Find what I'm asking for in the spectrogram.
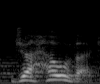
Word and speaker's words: Jehovah: Anytime you see that in your Bible, that is the Hebrew word Yahweh or Jehovah. Jehovah is just a more Latin pronunciation, but Yahweh. In Hebrew, there are no vowels, and so you'll often see it just Y-H-W-H.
